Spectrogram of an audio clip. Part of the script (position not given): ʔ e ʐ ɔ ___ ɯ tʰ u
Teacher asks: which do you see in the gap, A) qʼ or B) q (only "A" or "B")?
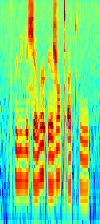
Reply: A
